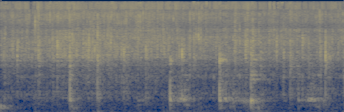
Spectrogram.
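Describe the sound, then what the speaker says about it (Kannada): Mustard seeds, curry leaves, onion and garlic sizzle in hot oil for a potato palya, a close, steady frying hiss peppered with small crackling pops and stirring scrapes. "ಸಾಸಿವೆ ಆವಾಜೆಲ್ಲ ಬರ್ತಾ ಇದೆ ನಿಮಗೆ, ಚಟ ಚಟ ಅಂತ ಹೇಳ್ಬಿಟ್ಟು ನೋಡಿ."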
